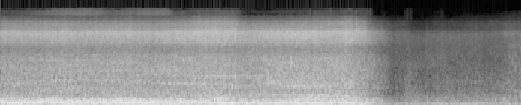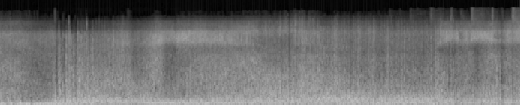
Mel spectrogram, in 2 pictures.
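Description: Loud wind rush and engine drone of a small skydiving jump plane in flight with its door open. About six seconds in the noise drops suddenly to a quieter, duller rush of wind with the engine drone still faintly under it.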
